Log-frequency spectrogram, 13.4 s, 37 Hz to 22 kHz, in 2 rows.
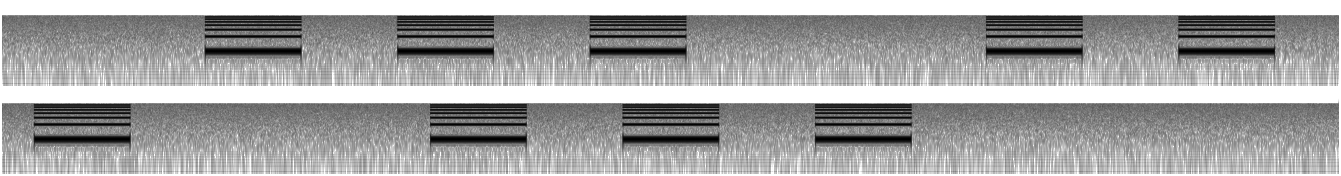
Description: Alarm pattern, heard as an alarm's beeps, played three times, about 530 Hz. Temporal three. Smoke or fire, evacuate.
